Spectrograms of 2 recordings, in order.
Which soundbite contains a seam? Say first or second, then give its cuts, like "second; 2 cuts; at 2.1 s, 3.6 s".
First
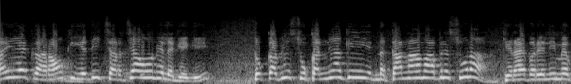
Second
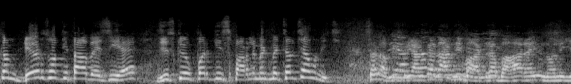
second; 1 cut; at 3.5 s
